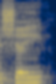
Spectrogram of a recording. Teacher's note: یائے لین کو بالکل نہیں کھینچتے، نرمی سے پڑھتے ہیں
